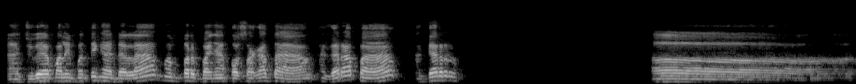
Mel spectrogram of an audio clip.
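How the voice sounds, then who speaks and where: A man's voice: a little high, lively intonation, slow pace, long pauses, bright, forceful tone, lo-fi sound. A man teaching a preacher training class online, asking rhetorical questions and tagging his sentences with "ya". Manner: rhetorical questions, frequent "ya" tags.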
